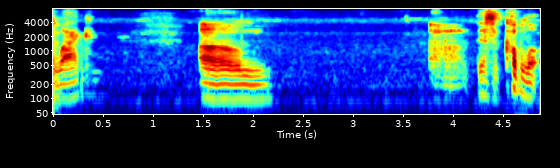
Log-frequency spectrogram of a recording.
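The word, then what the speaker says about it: Blxst: artists like her, um, Black, which is spelled with a six, where people call him Six Lack, but it's Uh-huh. Black.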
